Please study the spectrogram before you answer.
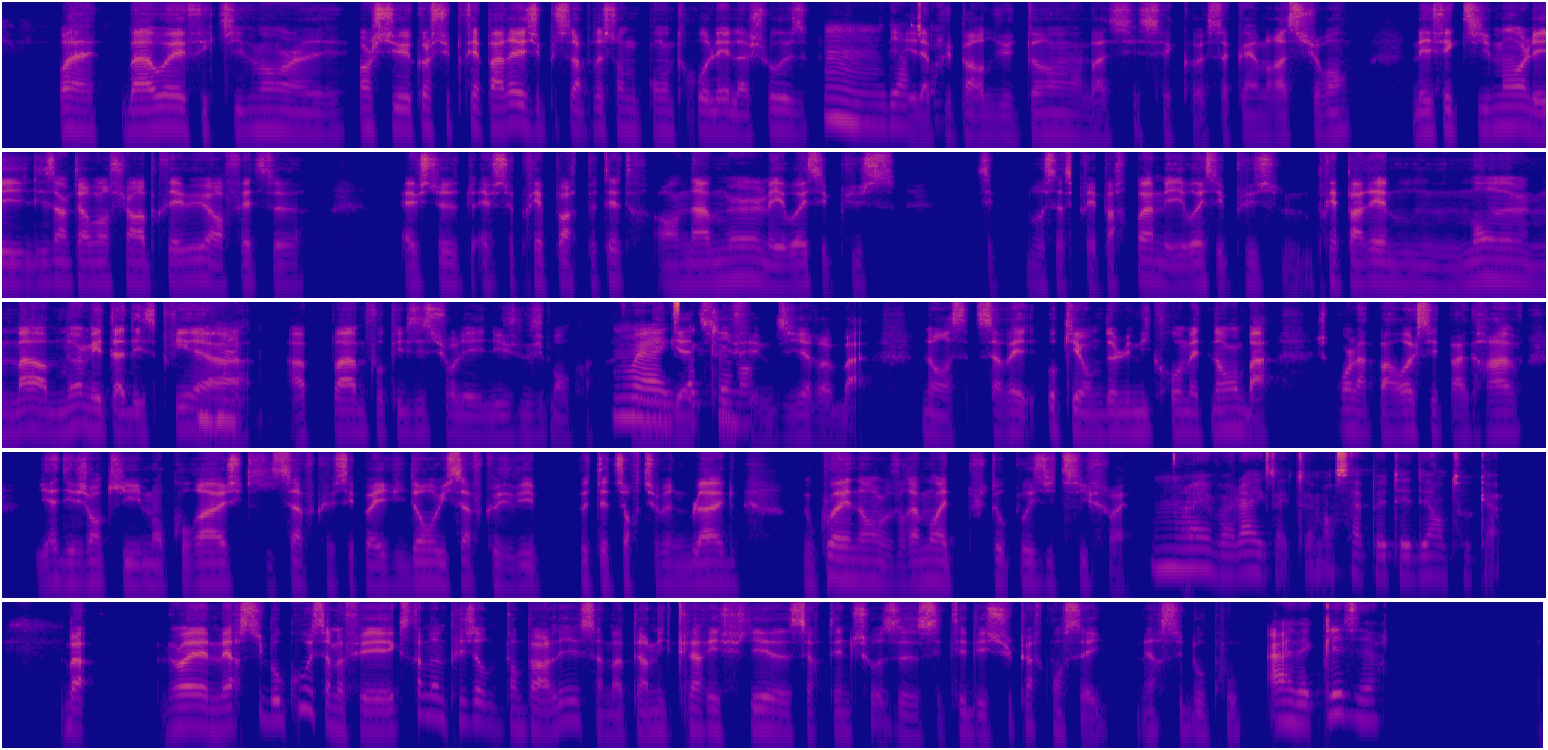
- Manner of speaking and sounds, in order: tapping
- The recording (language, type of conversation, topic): French, advice, Comment puis-je mieux gérer mon trac et mon stress avant de parler en public ?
